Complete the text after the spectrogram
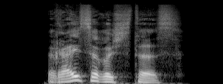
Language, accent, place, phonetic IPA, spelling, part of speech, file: German, Germany, Berlin, [ˈʁaɪ̯səʁɪʃstəs], reißerischstes, adjective, De-reißerischstes.ogg
- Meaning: strong/mixed nominative/accusative neuter singular superlative degree of reißerisch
